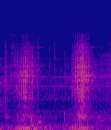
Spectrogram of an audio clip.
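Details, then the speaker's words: ED Falcon rear axle turned by hand: two gritty, grinding swells, one per rotation. The owner thought it was the bearings; a diff shop found the diff slightly worn but the gear mesh good. Worn wheel bearing. "that noise that you can hear, I thought that was the bearings."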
